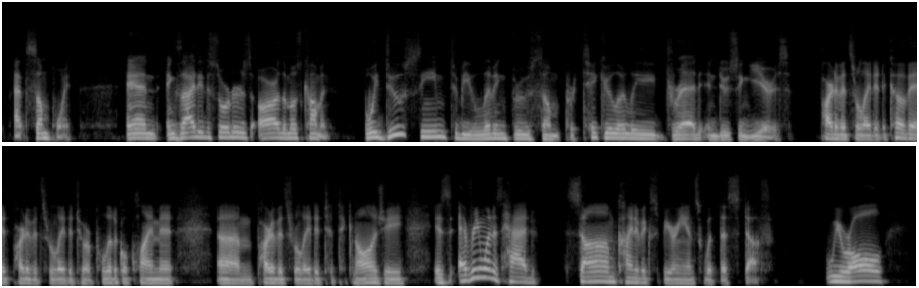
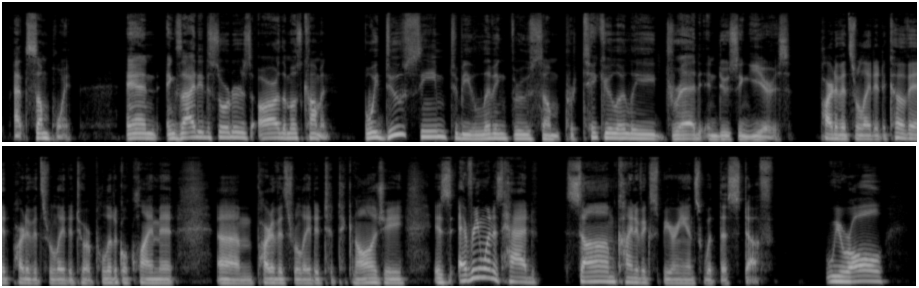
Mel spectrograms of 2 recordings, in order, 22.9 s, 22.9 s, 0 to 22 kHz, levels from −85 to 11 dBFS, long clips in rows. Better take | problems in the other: second | muffled; very; fading above 2 kHz

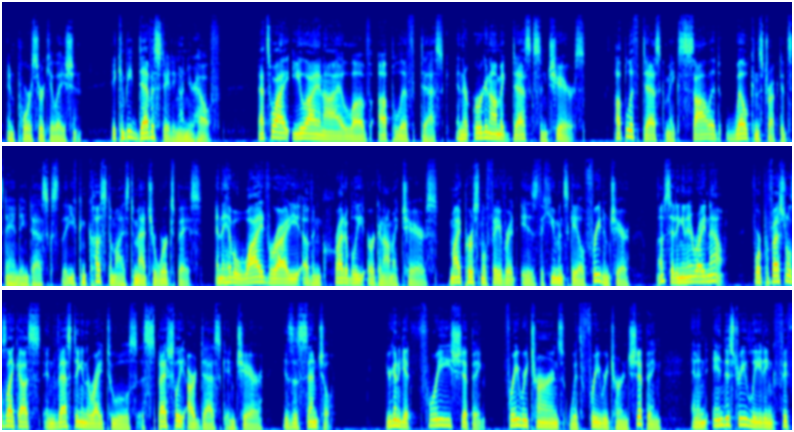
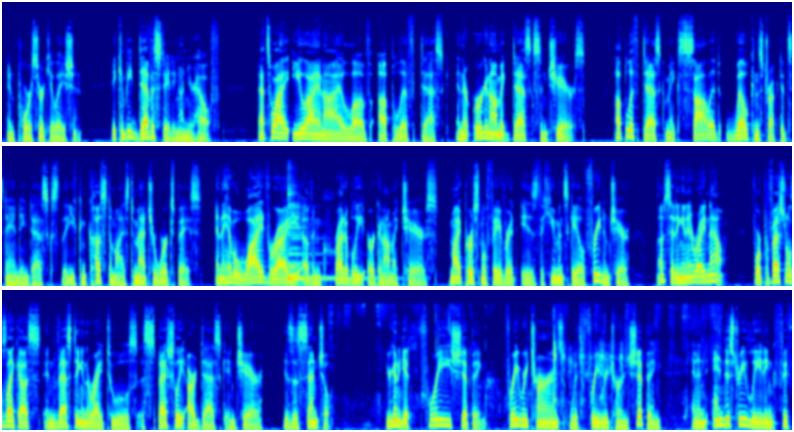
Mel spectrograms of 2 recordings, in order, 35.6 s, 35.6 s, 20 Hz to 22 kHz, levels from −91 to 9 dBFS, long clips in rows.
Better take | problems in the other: first | clattering dishes; loud; at 16 s; peak level with the speech // dog barking; noticeable; from 30 to 34 s; peak 6 dB below the speech

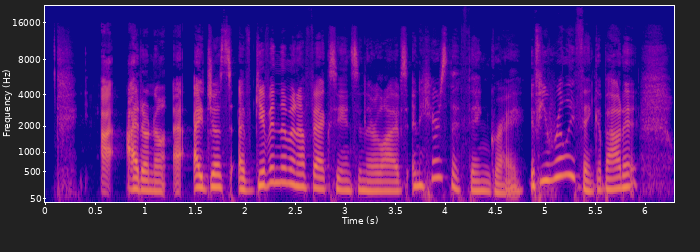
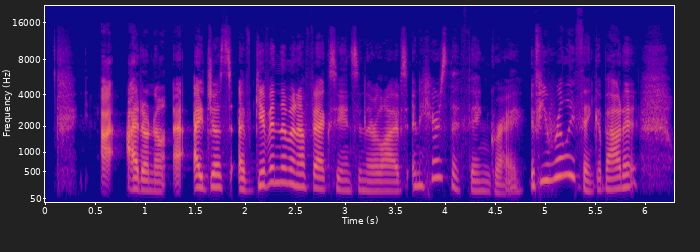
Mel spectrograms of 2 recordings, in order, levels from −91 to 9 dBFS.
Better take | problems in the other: first | thin; very; fading below 450 Hz

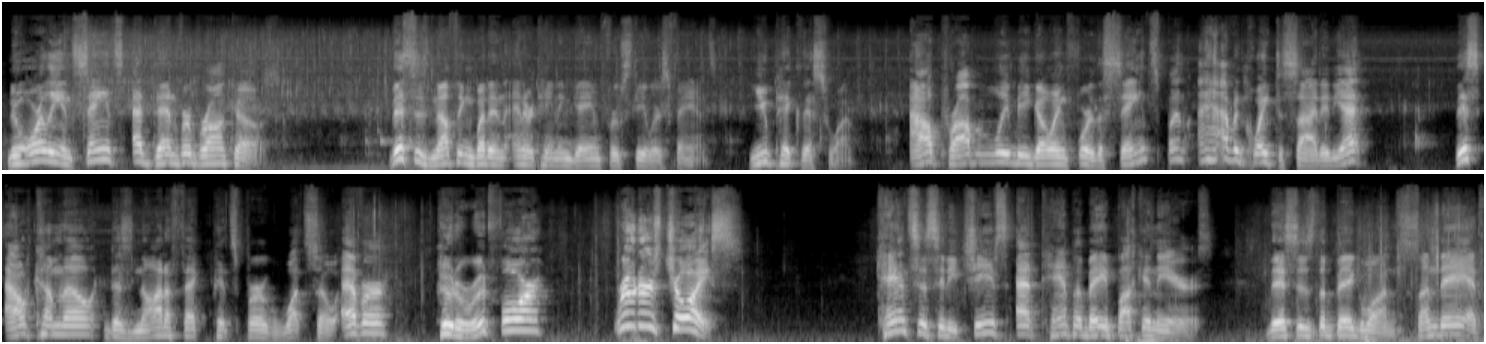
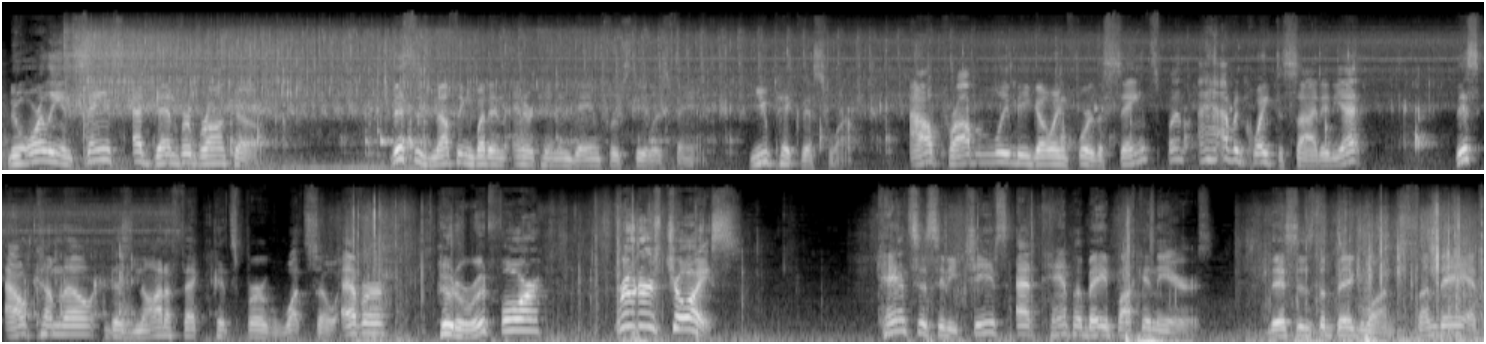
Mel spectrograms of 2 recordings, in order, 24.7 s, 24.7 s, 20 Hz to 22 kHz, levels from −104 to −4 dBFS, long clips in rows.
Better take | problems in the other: first | household noises; loud; throughout; 8 dB below the speech; faint in the first

